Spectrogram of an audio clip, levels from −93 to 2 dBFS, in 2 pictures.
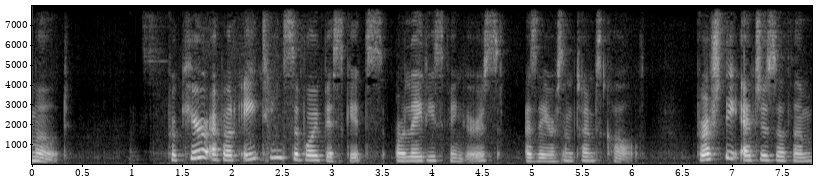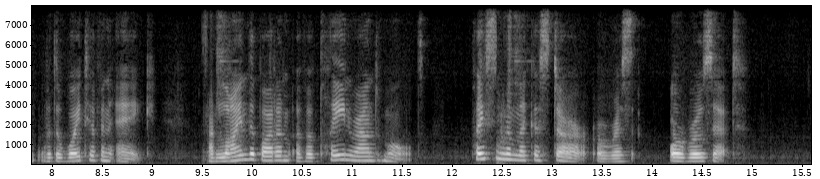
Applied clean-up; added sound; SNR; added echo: neural separator model SepFormer DNS4.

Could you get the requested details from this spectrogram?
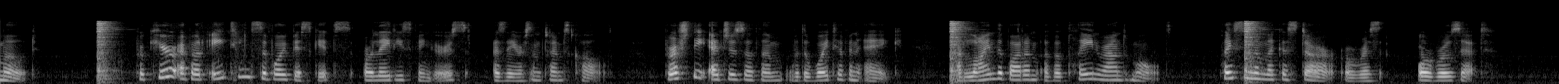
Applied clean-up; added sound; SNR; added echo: none; Hi-hat; 0 dB; none.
